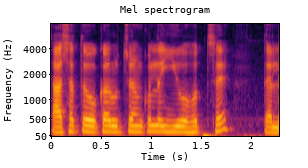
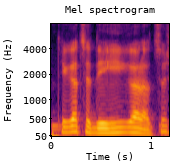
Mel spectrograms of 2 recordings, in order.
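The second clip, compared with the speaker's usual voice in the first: usual speaking voice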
